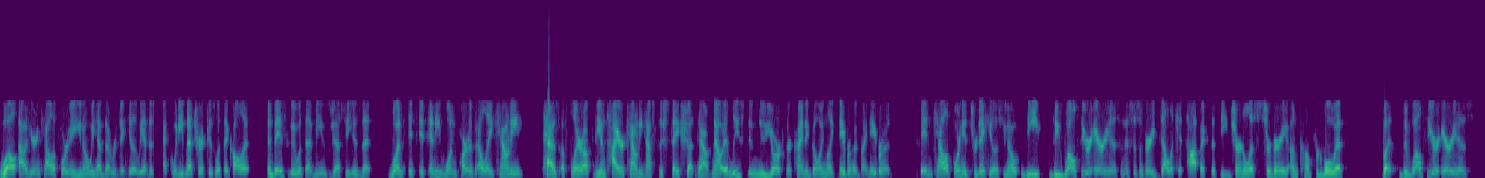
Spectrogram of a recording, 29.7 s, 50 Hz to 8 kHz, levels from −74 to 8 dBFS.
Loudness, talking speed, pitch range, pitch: -27 LUFS, 185 wpm, 120-195 Hz, 135 Hz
